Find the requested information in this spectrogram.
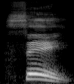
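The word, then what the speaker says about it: sei: ছয় এই ছয় কে আমরা ইতালিয়ান ভাষাতে বলবো সেই সেই মানে হচ্ছে ছয় তারপর আছে সাত সাত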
